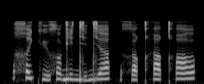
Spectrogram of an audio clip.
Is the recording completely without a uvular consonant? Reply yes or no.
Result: no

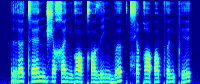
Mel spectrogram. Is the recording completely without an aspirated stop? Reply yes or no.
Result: no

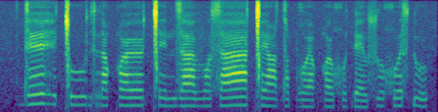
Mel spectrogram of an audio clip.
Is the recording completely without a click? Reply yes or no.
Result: no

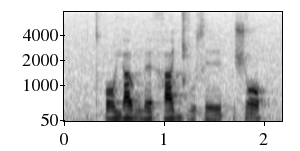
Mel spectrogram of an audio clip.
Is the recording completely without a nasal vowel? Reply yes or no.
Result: yes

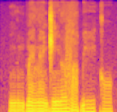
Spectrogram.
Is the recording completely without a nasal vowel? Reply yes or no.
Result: no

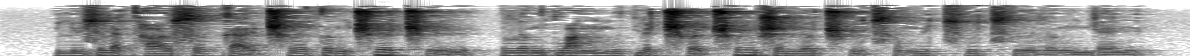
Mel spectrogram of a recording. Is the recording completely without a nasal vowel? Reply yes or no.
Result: yes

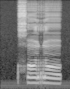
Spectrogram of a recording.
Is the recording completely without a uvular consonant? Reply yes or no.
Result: no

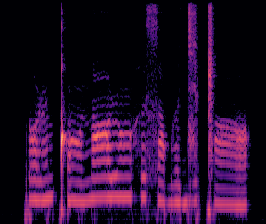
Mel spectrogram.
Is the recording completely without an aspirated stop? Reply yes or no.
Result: yes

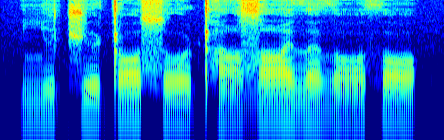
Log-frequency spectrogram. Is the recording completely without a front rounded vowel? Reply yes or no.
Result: yes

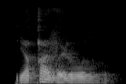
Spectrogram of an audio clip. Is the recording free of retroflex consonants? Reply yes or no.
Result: no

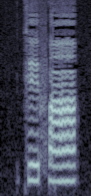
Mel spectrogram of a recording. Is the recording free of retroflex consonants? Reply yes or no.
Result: yes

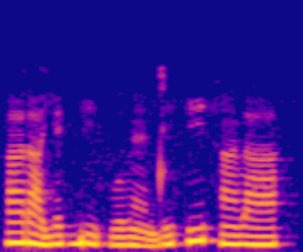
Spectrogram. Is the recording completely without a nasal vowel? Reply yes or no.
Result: no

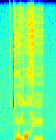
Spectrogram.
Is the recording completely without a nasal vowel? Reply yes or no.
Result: no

